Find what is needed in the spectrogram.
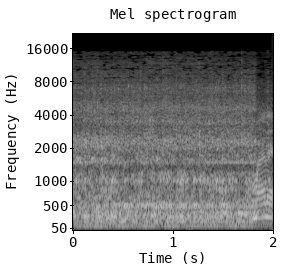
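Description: Kubota rice combine harvester's diesel engine running steadily under load as the machine cuts and threshes rice. A voice starts just before the end.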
